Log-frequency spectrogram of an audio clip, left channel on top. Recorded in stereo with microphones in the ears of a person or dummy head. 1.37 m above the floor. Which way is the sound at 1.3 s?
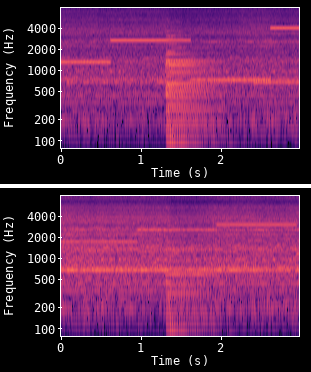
50° left (ahead or behind).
